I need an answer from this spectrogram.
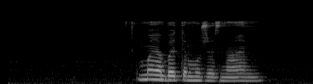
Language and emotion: Russian, neutral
